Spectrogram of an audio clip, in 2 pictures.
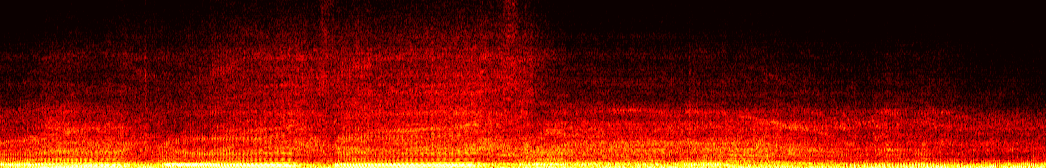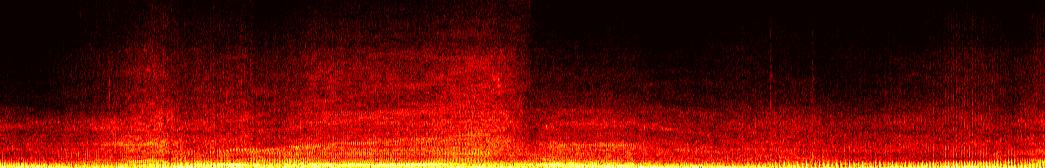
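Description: Enduro dirt bike engine running under load as the bike rides along, revving up through the gears in several rising sweeps in the first few seconds and again later, then holding a steadier pitch.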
